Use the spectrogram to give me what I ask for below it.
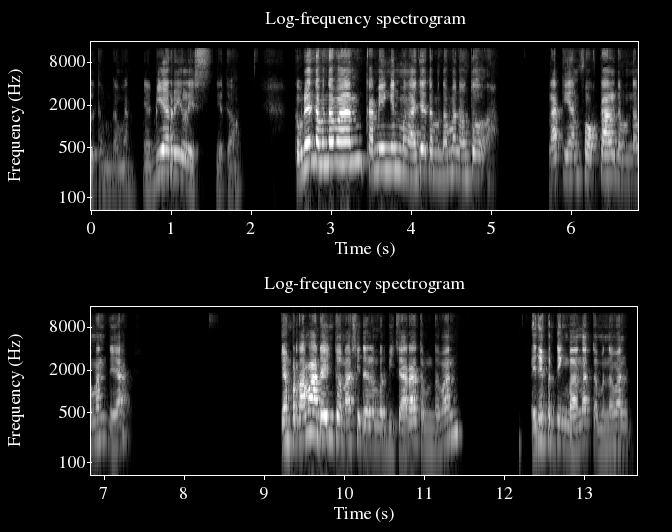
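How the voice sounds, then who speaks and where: A woman public speaking trainer teaching an online class, animated and always addressing her audience as friends, over a video call. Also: mid-range voice.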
